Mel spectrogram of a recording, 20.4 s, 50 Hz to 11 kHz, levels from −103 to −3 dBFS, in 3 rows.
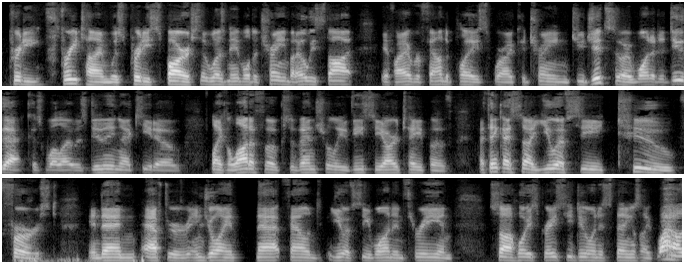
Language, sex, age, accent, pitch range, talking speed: English, male, 30-49, American, 115-135 Hz, 215 wpm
